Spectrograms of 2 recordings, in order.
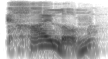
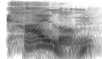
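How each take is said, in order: No difference in how they are said.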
